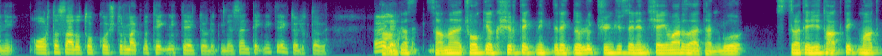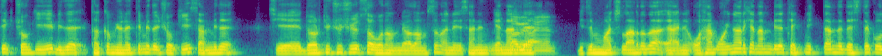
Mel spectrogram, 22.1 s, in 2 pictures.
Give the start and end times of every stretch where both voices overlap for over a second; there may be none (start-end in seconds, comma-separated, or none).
none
